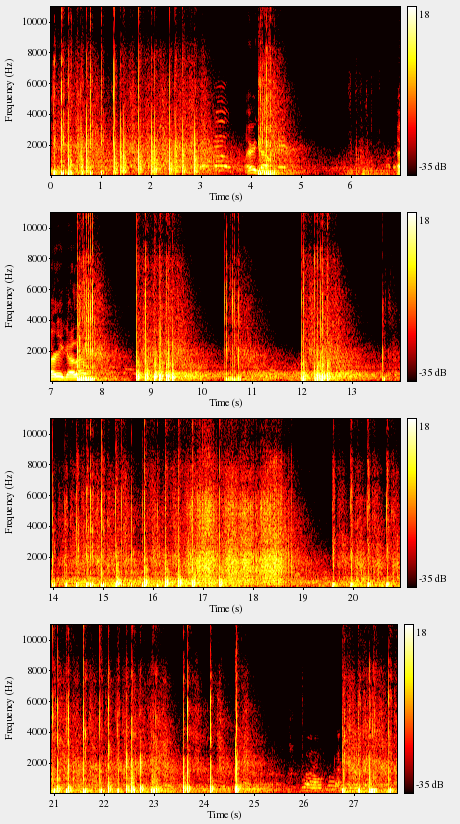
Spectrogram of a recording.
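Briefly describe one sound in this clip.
Fireworks crackle and pop in rapid bursts close by.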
